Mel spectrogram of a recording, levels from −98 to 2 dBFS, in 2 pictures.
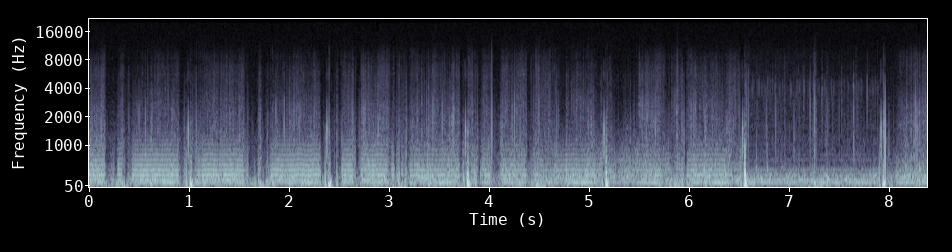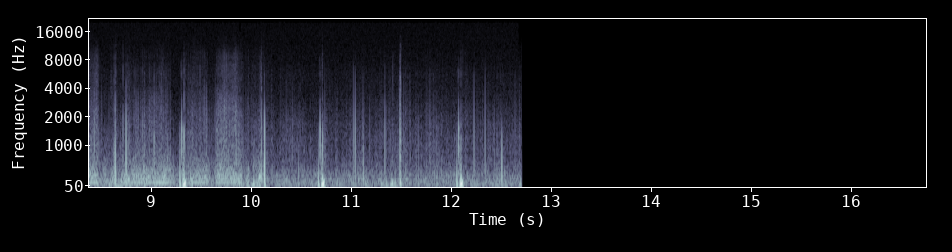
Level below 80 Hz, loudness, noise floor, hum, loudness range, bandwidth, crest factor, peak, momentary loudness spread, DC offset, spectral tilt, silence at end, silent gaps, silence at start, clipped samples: -36 dBFS; -28 LUFS; under -90 dBFS; none; 6 LU; 9.2 kHz; 26 dB; 0 dBFS; 8 LU; under 0.1%; -9 dB/octave; 4.05 s; none; 0 s; under 0.1%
